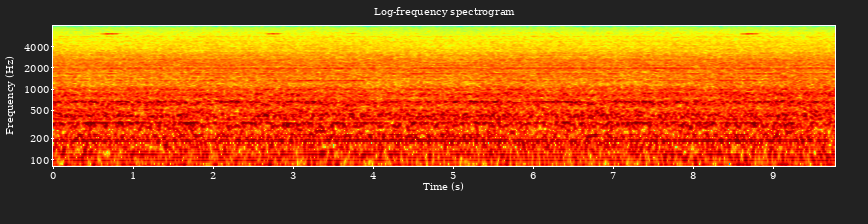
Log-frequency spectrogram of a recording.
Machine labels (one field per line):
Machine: fan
